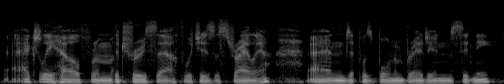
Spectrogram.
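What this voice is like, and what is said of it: Australian accent. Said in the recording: “given that you're from Australia ... As you can tell from the accent.”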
